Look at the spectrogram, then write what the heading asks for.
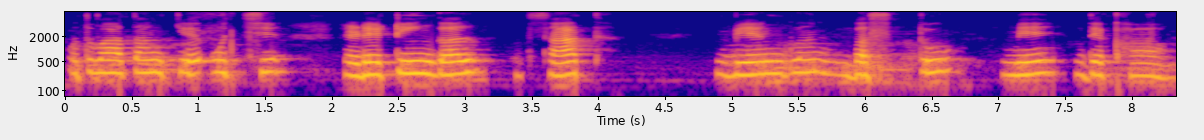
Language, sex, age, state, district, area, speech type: Maithili, female, 45-60, Bihar, Madhubani, rural, read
